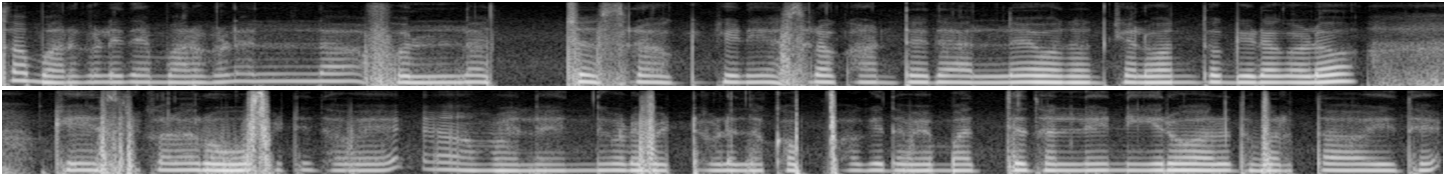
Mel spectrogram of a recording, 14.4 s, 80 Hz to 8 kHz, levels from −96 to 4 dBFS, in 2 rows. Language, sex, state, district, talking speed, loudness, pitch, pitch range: Kannada, female, Karnataka, Chamarajanagar, 110 wpm, -17 LUFS, 220 Hz, 215-225 Hz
